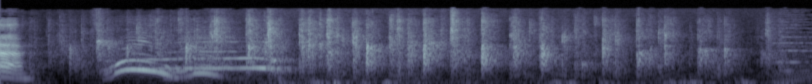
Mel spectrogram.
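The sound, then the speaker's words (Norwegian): A crowd breaks into applause for the contest participants on the Radio Nova show Vitenselskapet, many hands clapping in a dense, steady patter that carries on throughout, with rising whoops and cheers near the start. “En uh, stor applaus til våre deltakere.”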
